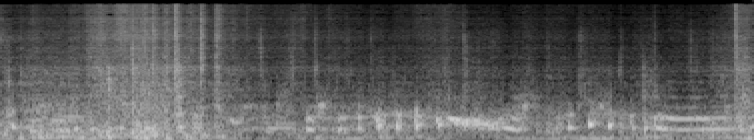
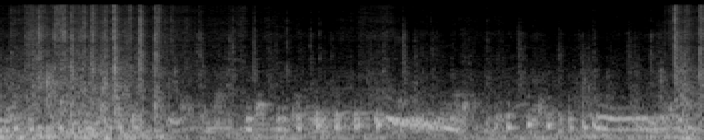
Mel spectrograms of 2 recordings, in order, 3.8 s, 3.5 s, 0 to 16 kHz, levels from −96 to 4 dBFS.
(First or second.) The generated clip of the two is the first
